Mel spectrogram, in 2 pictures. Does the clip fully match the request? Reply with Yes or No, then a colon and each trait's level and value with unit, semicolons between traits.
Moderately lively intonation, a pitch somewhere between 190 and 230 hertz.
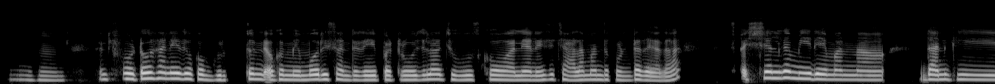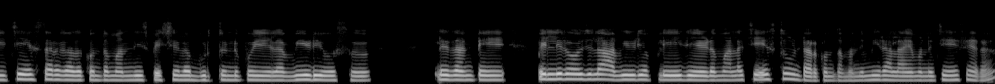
No: narrow, 2.2 semitones; high, 210 Hz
